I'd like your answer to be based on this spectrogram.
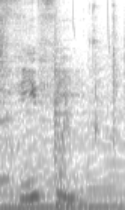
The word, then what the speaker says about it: Fify: It's Fifi. Except it's spelled F-I-F-Y.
